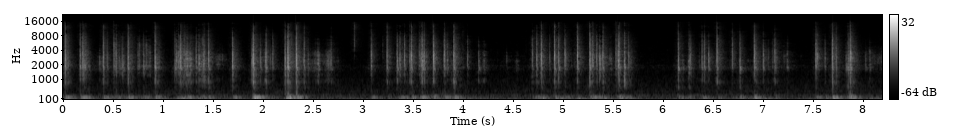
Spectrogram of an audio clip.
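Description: Long acrylic nails tap quickly on a white plastic plaid board with a fine grid texture, lying flat on a dark surface. The result is a dense run of sharp, bright clicks in bursts, broken by short pauses.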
